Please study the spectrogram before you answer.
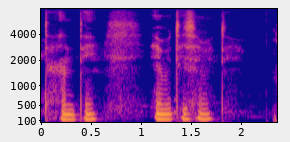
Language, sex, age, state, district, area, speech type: Odia, male, 18-30, Odisha, Malkangiri, urban, spontaneous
